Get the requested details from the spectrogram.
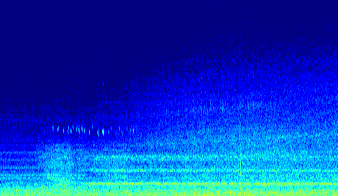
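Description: An electric train's motor whines and rises in pitch as the train pulls away.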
